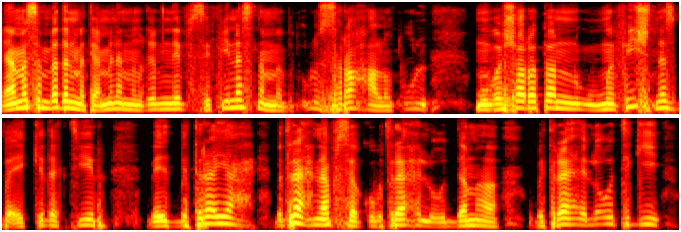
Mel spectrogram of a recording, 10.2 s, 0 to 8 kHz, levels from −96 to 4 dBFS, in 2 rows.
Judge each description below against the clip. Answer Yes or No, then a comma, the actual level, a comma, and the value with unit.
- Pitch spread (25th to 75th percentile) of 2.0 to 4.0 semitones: No, average, 4.6 semitones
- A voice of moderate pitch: Yes, medium, 145 Hz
